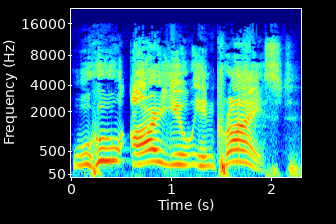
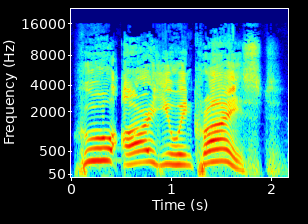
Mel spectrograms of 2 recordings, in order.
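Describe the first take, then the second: First: Slow, deliberate call for an answer; prompting the congregation. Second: Slow, very loud rallying question; rousing call. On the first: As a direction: draw out each word of the question. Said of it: "would be a good time to answer". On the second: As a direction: belt out each word to get the room answering. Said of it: "let's try it again". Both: Real, not acted.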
